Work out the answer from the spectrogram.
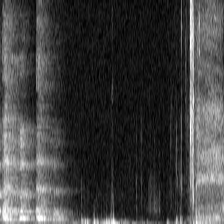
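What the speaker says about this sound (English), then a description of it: "I need to cough." A person coughs a couple of times, close and moderately loud, followed by quieter throat sounds and a short sharp burst near the end, with no talking.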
